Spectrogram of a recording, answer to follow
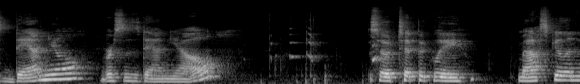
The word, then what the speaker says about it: Danielle: So the E keeps its sound here, like in red, Danielle.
